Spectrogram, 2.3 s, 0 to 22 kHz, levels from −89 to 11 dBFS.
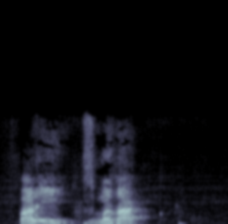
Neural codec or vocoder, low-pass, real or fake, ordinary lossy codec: codec, 44.1 kHz, 7.8 kbps, Pupu-Codec; 10.8 kHz; fake; MP3, 48 kbps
